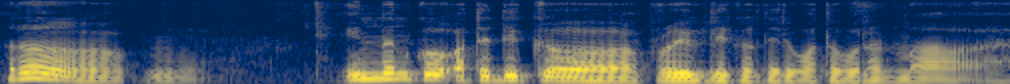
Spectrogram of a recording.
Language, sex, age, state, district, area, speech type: Nepali, male, 45-60, West Bengal, Alipurduar, rural, spontaneous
